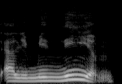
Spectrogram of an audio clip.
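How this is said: It is said the Australian way, five syllables.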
